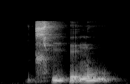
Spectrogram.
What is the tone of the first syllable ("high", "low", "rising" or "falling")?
falling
